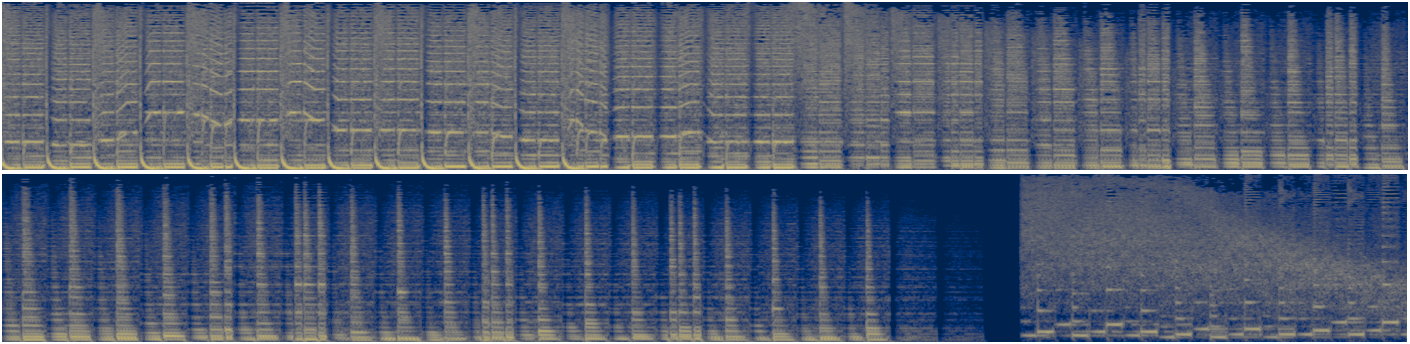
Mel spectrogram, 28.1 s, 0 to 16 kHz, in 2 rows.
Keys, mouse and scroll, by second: 9.4 right click, 16.4 click, 20.3 ctrl+j, 22.0 click, 22.8-23.2 scroll up 1, 23.2 space, 23.6 click, 23.8 space, 27.3 click.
